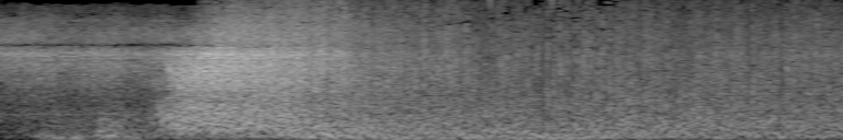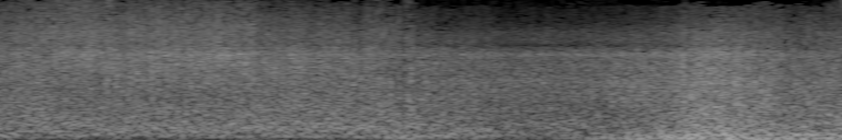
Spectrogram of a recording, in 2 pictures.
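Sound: rocket launch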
